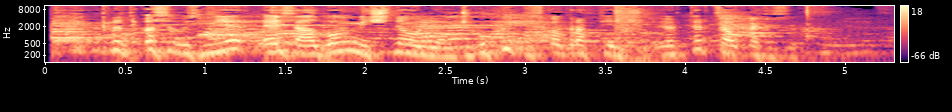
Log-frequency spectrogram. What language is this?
Georgian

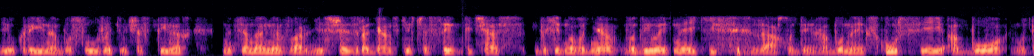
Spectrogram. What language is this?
Ukrainian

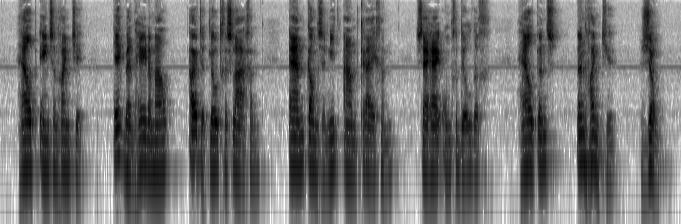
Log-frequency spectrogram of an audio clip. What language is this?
Dutch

